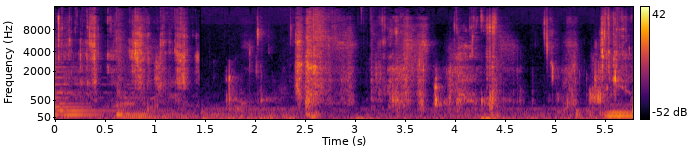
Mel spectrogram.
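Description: Close-miked chewing and biting of a sauce-drenched corn dog: wet mouth sounds with many short, irregular clicks.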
